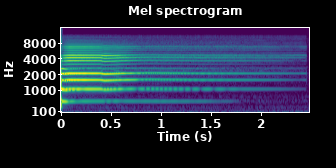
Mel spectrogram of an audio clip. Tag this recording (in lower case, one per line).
music
musical instrument
keyboard (musical)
